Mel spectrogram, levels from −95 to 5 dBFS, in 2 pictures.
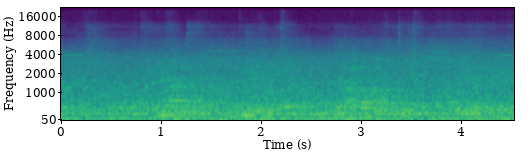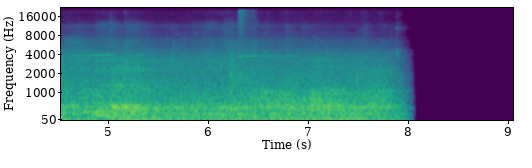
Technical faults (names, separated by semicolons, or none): none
